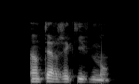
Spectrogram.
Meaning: interjectively (as an interjection)
- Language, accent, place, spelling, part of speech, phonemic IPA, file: French, France, Lyon, interjectivement, adverb, /ɛ̃.tɛʁ.ʒɛk.tiv.mɑ̃/, LL-Q150 (fra)-interjectivement.wav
